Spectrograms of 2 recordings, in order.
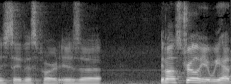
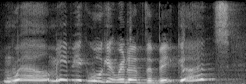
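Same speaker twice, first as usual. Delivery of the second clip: very high, slow, squeaky mock-timid question; mock timid government; 4 dB louder, slower than usual. Mocking the American government's timid answer, very high and slow. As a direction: whimper it like a spineless politician. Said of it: "and your government went".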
